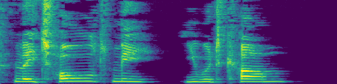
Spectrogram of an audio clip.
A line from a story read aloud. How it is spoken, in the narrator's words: he whimpers, half in ecstasy, half in fear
